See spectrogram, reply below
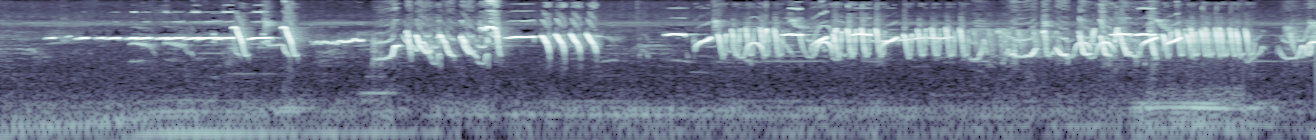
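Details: Wild mangrove whistler, used as a lure and tutor recording, sings energetically: a steady whistle, then sharp looping slurs, then a long rapid series of quick up-down notes, about three every second, with a faint low rumble.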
